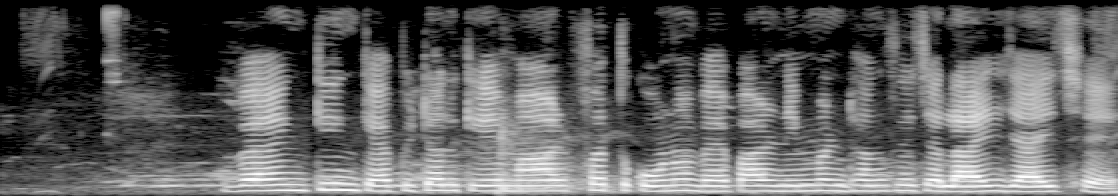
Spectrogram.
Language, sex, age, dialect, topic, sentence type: Maithili, female, 18-24, Bajjika, banking, statement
